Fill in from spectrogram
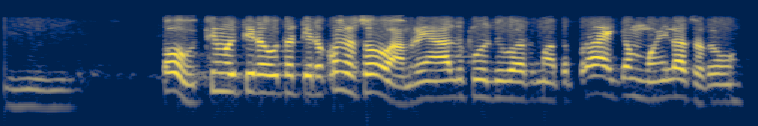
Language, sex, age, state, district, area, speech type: Nepali, male, 18-30, West Bengal, Alipurduar, urban, conversation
